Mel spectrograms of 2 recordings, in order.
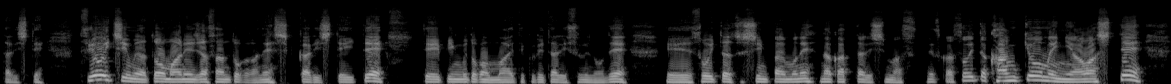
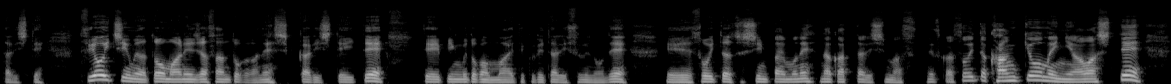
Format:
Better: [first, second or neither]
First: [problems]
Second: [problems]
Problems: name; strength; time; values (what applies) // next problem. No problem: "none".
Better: second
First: distortion; slight; 10 dB below the speech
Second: none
